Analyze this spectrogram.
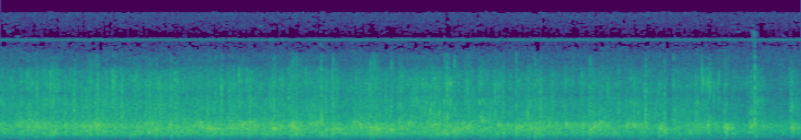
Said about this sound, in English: Well, Molly finally came over to the Twins. As you know, yeah, you can clap for him.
